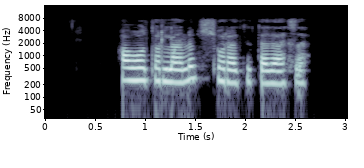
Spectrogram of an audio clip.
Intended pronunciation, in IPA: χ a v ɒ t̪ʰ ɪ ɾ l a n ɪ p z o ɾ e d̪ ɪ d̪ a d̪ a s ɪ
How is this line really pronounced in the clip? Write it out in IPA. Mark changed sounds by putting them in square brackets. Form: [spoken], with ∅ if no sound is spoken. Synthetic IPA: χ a v ɒ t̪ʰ ɪ ɾ l a n ɪ p [s] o ɾ [a] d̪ ɪ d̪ a d̪ a s ɪ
